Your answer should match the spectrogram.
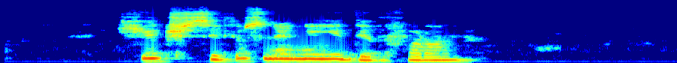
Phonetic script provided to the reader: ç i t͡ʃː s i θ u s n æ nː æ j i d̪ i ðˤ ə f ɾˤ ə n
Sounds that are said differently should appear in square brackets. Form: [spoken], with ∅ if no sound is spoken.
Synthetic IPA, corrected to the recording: ç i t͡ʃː s i θ u s n æ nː [i] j i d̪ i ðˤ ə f ɾˤ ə n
